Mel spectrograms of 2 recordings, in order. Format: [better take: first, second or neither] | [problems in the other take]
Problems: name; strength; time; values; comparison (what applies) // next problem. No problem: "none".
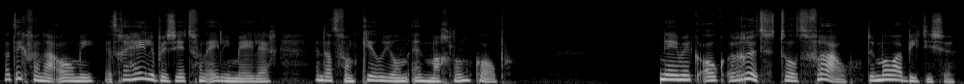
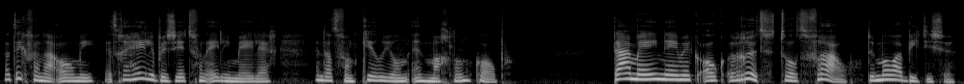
second | audio cutting out; at 6 s for 0.5 s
